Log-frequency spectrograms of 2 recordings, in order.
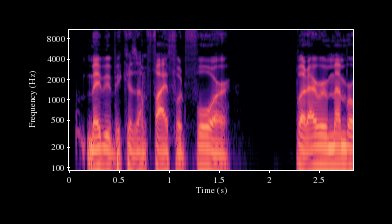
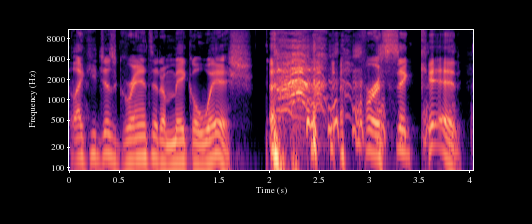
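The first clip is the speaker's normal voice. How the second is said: excited; 8 semitones higher, 6 dB louder than usual. Retold or imitated. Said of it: "He is so excited".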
